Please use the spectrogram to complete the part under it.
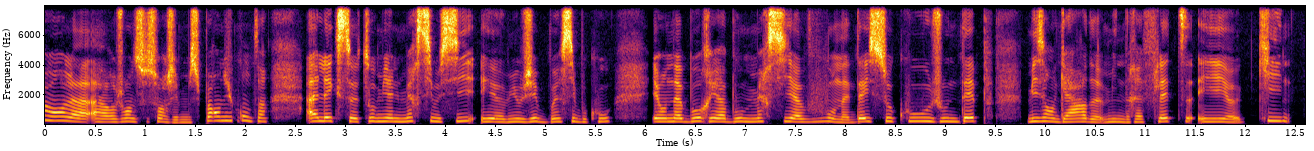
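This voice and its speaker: A woman game master chatting casually as she wraps up a live stream, halting often with fillers. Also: a little high, dark tone, no room sound, studio quality.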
